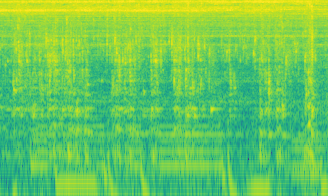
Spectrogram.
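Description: A wire whisk is rinsed under a running kitchen tap, a steady close wash of water with small splashes and shifts as the whisk moves through the stream.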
